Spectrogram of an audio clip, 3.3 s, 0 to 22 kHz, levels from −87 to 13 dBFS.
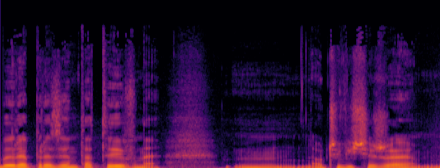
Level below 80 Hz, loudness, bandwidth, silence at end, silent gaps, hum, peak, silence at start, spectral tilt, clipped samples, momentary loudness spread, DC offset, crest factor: -40 dBFS; -21 LUFS; 18 kHz; 0 s; none; none; -4 dBFS; 0 s; -5.5 dB/octave; under 0.1%; 14 LU; under 0.1%; 18 dB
